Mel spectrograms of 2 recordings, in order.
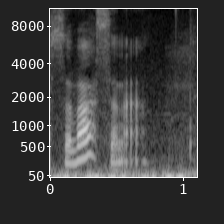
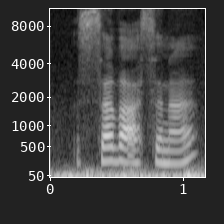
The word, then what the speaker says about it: Savasana: So Savasana can also be said Shavasana, and sometimes you'll hear Shavasana or Savasana, and these are all correct.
